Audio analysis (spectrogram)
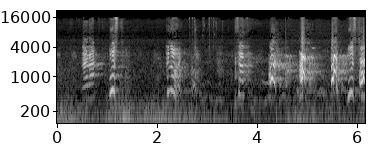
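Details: Dog during protection training letting out spaced, sharp barks that quicken into a rapid cluster near the end, mixed with voices and background clatter.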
